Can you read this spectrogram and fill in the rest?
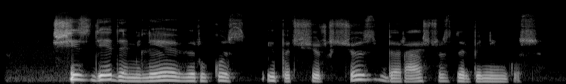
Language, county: Lithuanian, Klaipėda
